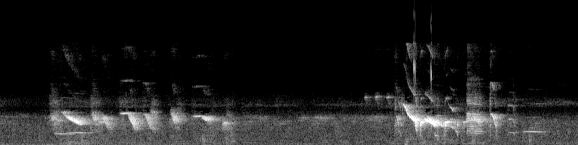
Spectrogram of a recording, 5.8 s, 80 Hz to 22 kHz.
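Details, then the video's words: Forest recording of a wild white-rumped shama near a trapping perch: series of clear falling whistles repeated rapidly, a pause, then a louder burst of rich, jumbled high warbling notes. "Suara Mp3 puling//Tajaling//tanau"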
